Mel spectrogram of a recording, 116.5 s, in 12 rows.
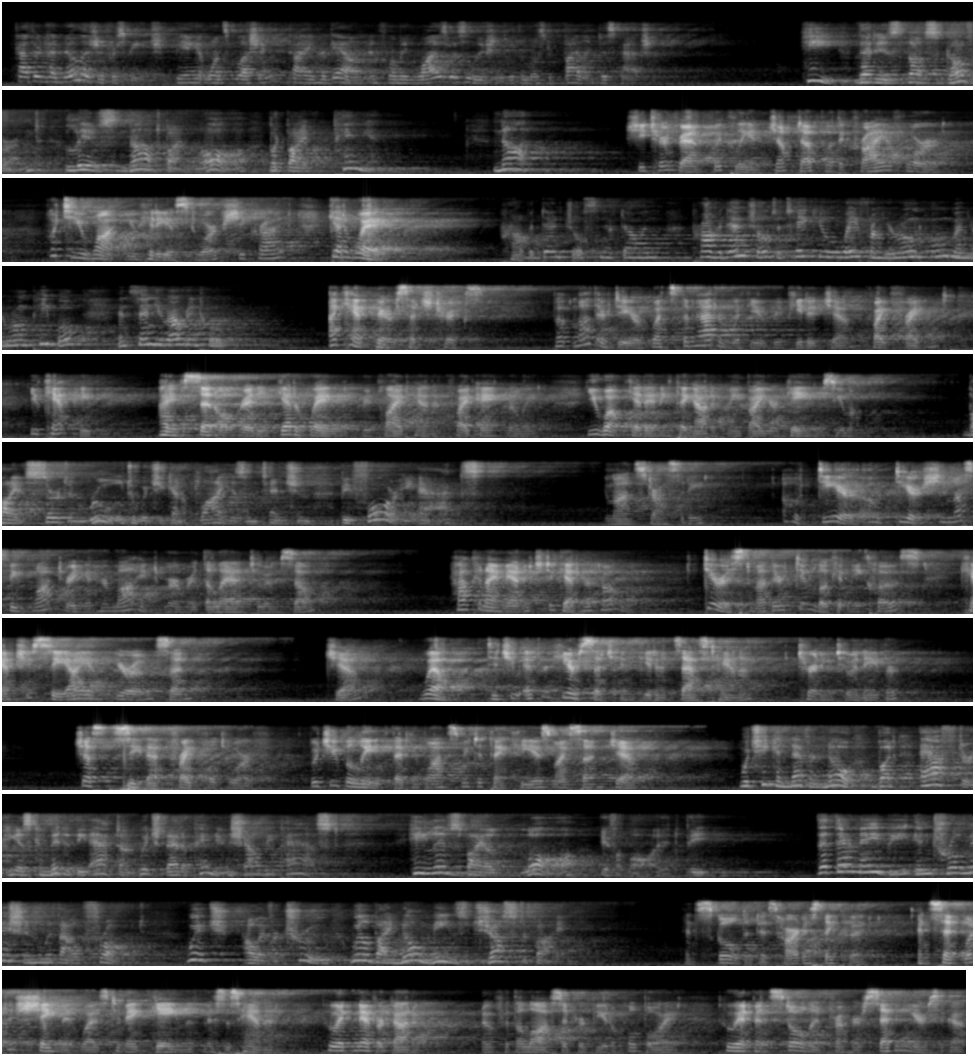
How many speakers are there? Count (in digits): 4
